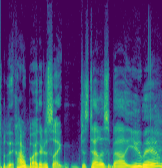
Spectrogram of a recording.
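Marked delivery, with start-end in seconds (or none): 1.6-3.2 high-pitched, casual encouraging voice; imitated easygoing crowd. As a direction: lightly mimic a welcoming open-mic crowd. Acting out the kava bar crowd.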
